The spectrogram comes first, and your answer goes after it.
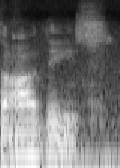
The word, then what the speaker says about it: Hades: all these permission the position Hades which is pronounced all these I'm sorry I'm just going over this again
